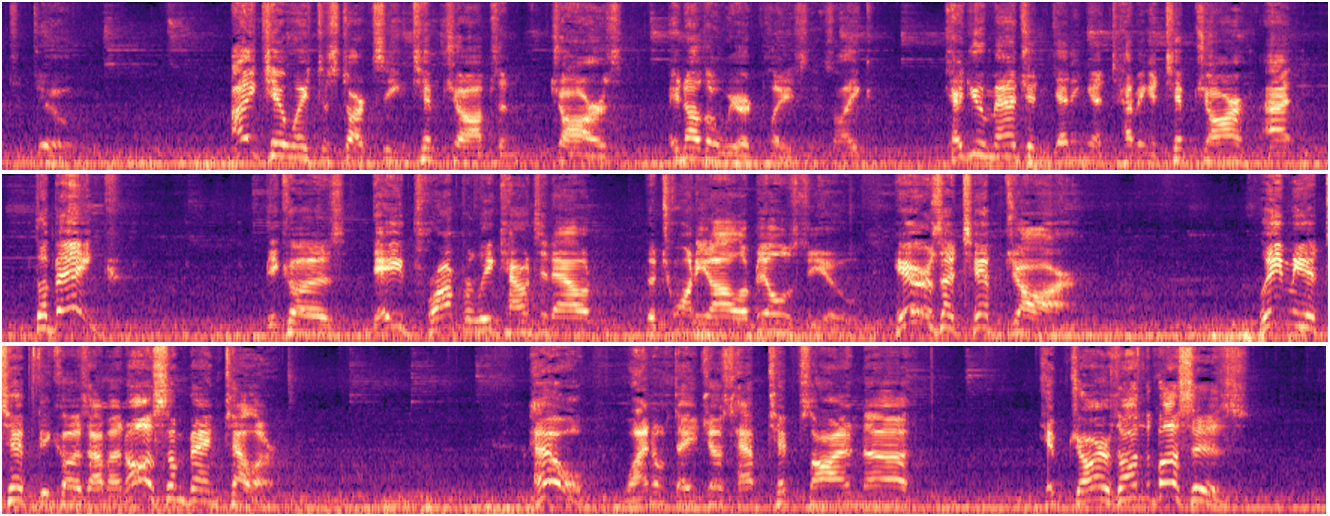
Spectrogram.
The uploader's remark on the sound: you may hear some background noises as I was driving when it was created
